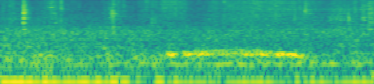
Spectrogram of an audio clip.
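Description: Pigeons in a loft coo softly, a low throaty warble rising briefly near the middle over a steady low hum, fairly faint and close, with no talk.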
